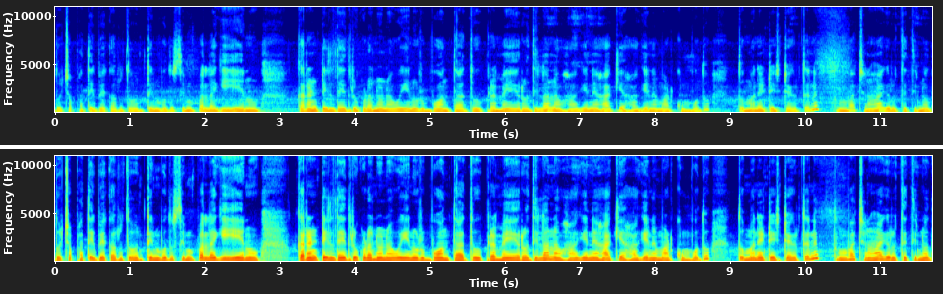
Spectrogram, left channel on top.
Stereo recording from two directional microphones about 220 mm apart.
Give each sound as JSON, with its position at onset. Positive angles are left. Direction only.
{"t": 0.0, "sound": "speech", "side_deg": -40}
